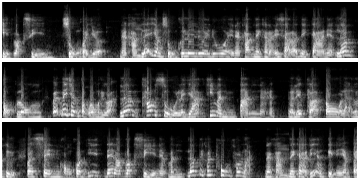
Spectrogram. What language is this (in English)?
Thai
